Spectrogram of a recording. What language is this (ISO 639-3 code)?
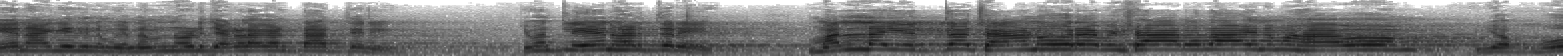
kan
